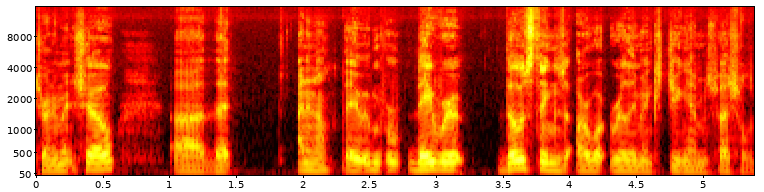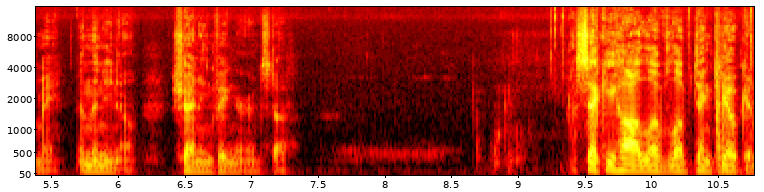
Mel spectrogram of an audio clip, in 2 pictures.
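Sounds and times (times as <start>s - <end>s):
speech: 0.0s - 7.4s, 8.8s - 10.7s
person gulping a sip of coffee: 8.0s - 9.3s.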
